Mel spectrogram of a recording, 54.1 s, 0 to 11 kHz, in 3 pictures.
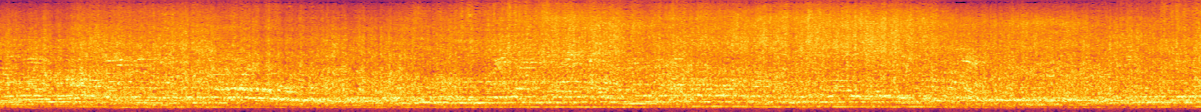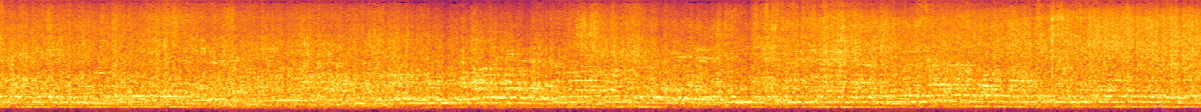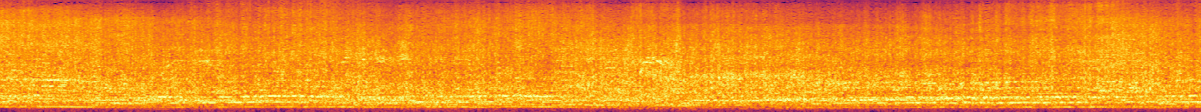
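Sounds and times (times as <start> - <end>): racing car engines: 0.0 - 54.0.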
